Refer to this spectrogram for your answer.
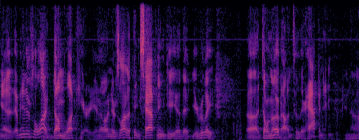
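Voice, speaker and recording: A man speaks very fast with an American accent, his pitch swinging very widely. His tone is bright and sharp, with audible room echo. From Texas and Louisiana, later Maryland. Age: 70s. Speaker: church speaker sharing life story. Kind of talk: personal talk to congregation. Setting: church livestream. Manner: halting, many fillers.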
